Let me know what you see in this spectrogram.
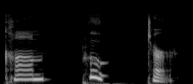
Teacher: The middle syllable is stressed.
